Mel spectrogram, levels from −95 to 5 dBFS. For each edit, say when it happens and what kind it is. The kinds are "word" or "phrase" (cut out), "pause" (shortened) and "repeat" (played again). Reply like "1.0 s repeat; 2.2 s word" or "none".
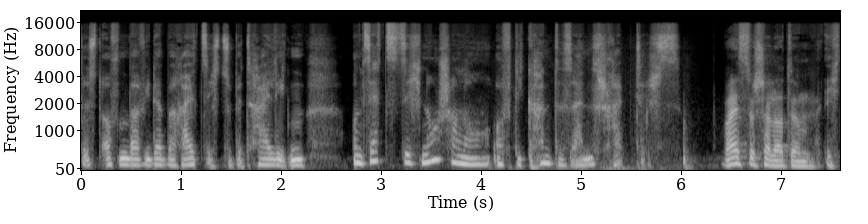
none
